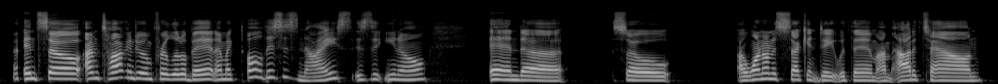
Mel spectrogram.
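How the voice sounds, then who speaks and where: In a very clean recording with a silent background, a woman with a normal speaking voice talks at a moderate pace, fairly high in pitch, with lively intonation. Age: 30s. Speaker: country singer. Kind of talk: casual chat.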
